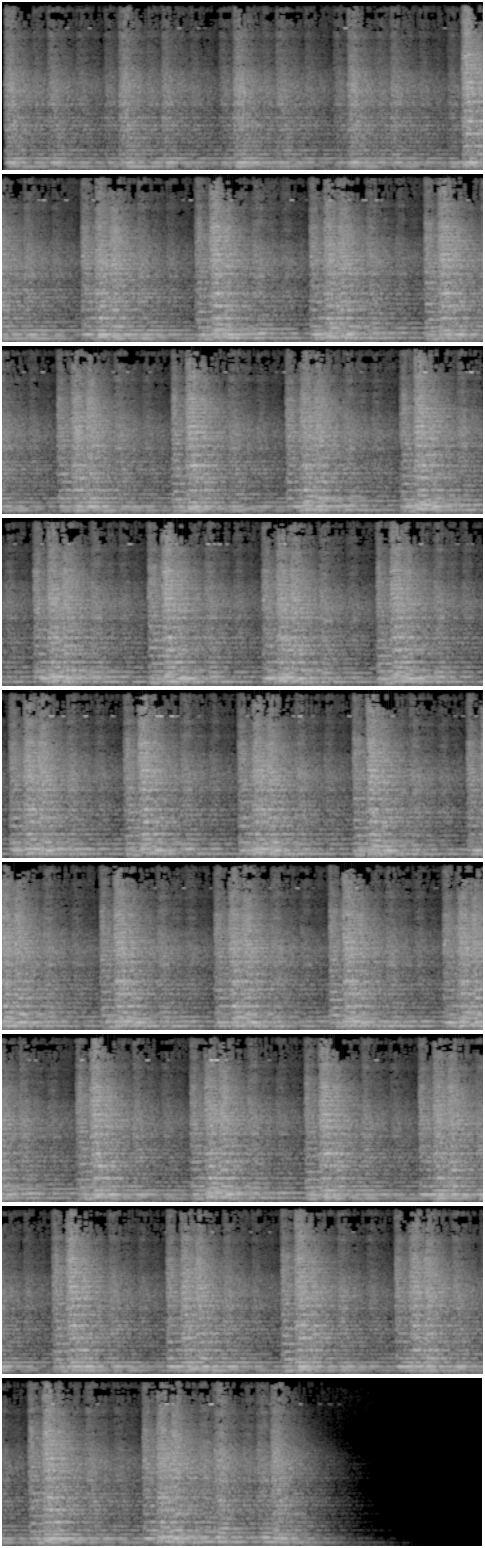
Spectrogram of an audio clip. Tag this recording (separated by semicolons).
classic; pizzicato; cinematic; ensemble; strings; orchestral; orchestra; viola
